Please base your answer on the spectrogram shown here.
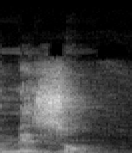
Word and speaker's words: maison: Quando o S está entre duas vogais, pronuncia-se como um Z. Observe a palavra heureuse, que significa feliz. Observe que esse S está entre duas vogais. A palavra maison, o S está entre duas vogais.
